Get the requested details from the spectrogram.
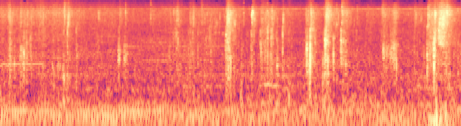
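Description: A small monkey scampers over dry leaves on the ground.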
